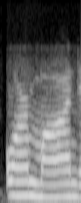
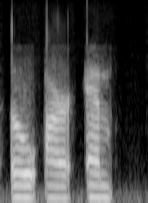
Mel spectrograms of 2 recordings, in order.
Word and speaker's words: Ormond: And it's Ormond, it's Ormond, not Ormand, which you'll see it's spelled that way.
